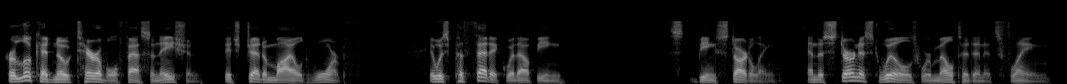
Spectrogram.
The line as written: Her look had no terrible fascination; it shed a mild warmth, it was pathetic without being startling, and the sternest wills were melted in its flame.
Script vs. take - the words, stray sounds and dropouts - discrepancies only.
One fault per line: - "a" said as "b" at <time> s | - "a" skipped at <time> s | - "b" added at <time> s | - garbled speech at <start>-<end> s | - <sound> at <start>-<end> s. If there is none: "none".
- dropout at 2.4-2.5 s
- "being" added at 6.9 s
